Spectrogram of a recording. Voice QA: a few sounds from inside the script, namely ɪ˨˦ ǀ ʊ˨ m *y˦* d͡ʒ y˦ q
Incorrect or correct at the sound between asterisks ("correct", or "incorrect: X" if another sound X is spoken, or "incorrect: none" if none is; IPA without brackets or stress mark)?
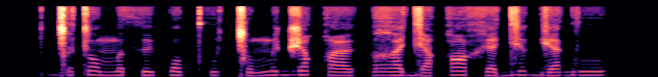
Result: incorrect: ʏ˦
